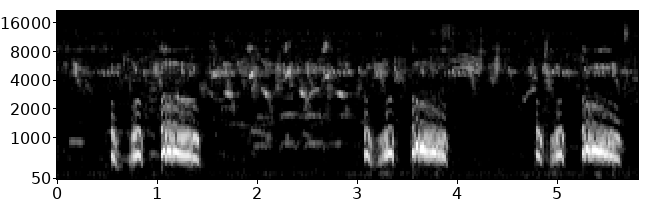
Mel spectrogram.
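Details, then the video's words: Spotted dove by a bird trap in Ninh Thuận giving three soft cooing phrases, each made of two short notes and a prolonged, slightly descending coo. Light twittering from other birds fills the gaps. "The Sound Of A Spotted Dove is very good,Cu gáy Ninh Thuận"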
